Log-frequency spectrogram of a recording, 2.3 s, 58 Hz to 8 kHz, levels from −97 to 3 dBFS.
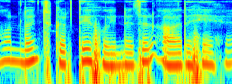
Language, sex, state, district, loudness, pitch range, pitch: Hindi, female, Himachal Pradesh, Shimla, -19 LUFS, 180-225 Hz, 195 Hz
